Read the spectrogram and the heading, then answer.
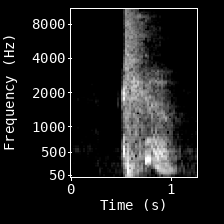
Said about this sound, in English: Hold on, I got to sneeze. Wait, it hasn't come yet. Hold on. Here it comes. I think it might pass. Wait.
